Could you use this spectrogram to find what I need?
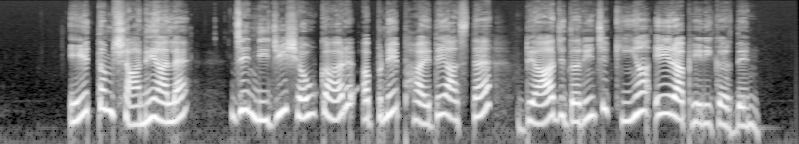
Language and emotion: Dogri, disgusted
